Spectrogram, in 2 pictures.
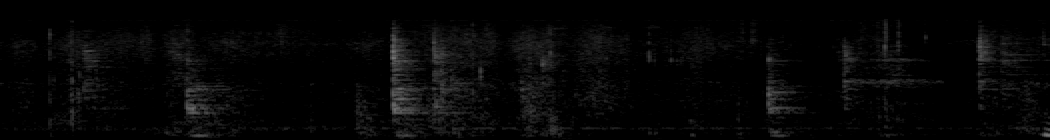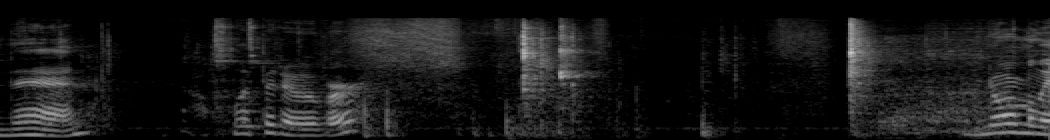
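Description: A metal frame clinks and rattles as it is handled.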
